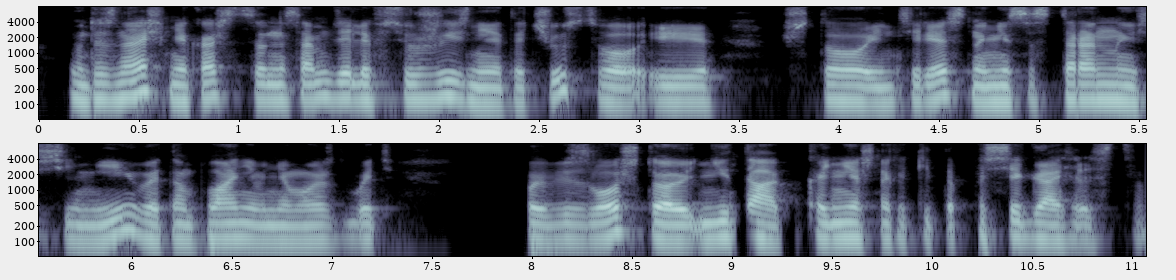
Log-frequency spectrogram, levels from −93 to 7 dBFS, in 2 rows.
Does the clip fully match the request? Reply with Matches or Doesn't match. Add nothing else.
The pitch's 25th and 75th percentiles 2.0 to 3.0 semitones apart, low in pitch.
Matches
